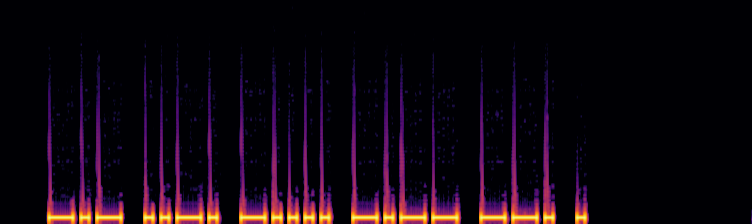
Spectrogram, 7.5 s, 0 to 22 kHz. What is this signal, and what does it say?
Morse code, heard as a keyed tone, about 16 wpm, 700 Hz. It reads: KF6YGE
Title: USA Call Signs - 6 Characters - Repeated 2x - 15wpm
